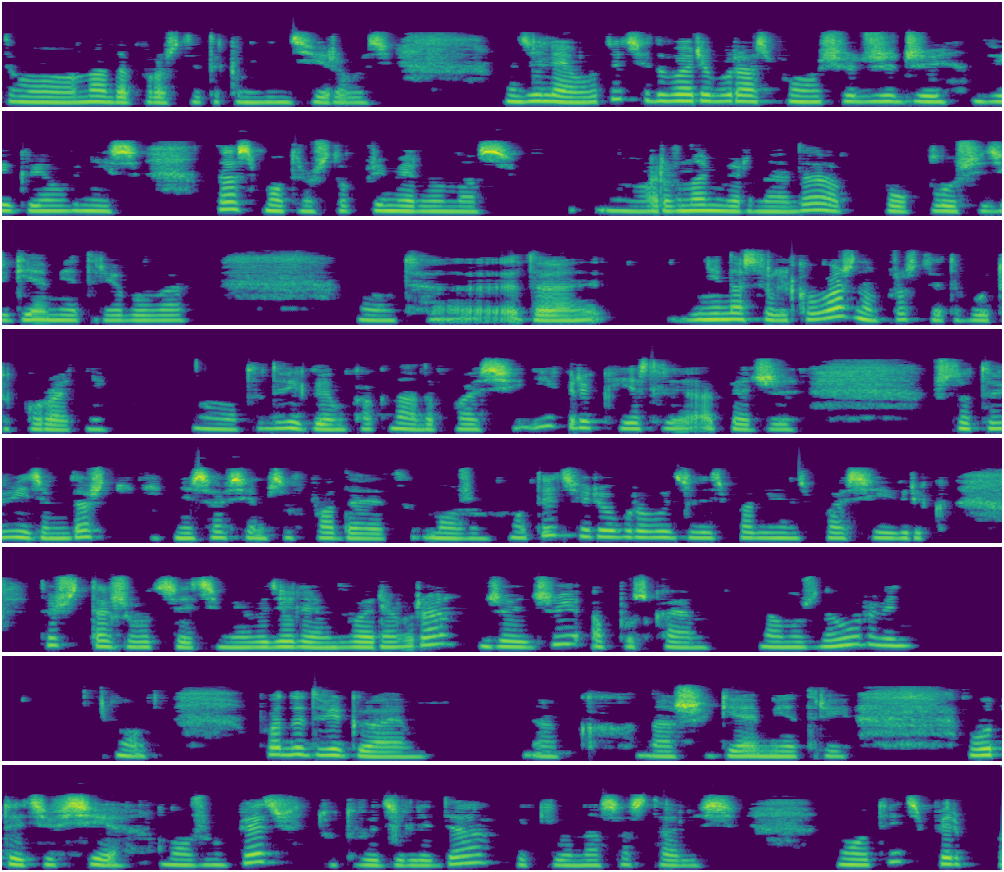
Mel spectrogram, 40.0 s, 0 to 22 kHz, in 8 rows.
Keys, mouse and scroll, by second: 0.6-3.2 middle drag, 1.1-4.5 right drag, 3.5 g, 6.8-11.5 middle drag, 10.7-13.2 drag, 12.9-15.0 middle drag, 14.5-16.2 drag, 16.5-19.0 middle drag, 17.0-18.8 right drag, 18.9-20.4 right drag, 19.4-20.8 middle drag, 20.6-22.3 drag, 22.5-26.5 middle drag, 23.8-27.1 right drag, 26.8 g, 28.6-31.0 middle drag, 30.7-32.4 drag, 33.4-35.5 middle drag, 34.7-36.3 right drag, 35.9 middle click, 37.2-40.0 middle drag, 37.2-39.6 right drag.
